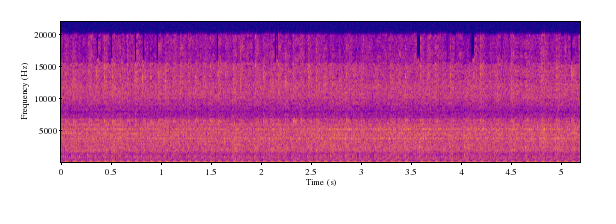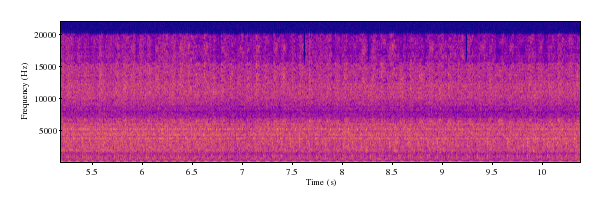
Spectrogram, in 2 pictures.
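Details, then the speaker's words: Honda GL Max Neotech single-cylinder motorcycle engine after a full engine restoration. Even, steady low thump at idle with no ticking or knocking; sounds healthy and smooth, a normal idle. "Oke, itu dia hasil peremajaan mesin Honda GLmax Neotech. Untuk suara mesin silakan didengar sendiri ya."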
